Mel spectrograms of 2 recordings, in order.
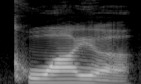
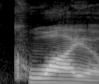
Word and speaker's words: choir: d and g words the next one in the list is silent h ache not ache it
